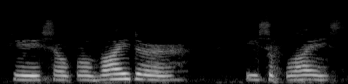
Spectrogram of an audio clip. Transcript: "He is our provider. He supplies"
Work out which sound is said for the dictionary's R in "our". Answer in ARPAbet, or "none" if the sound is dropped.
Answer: L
